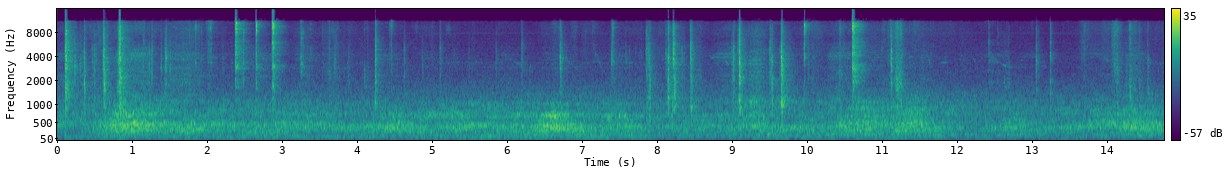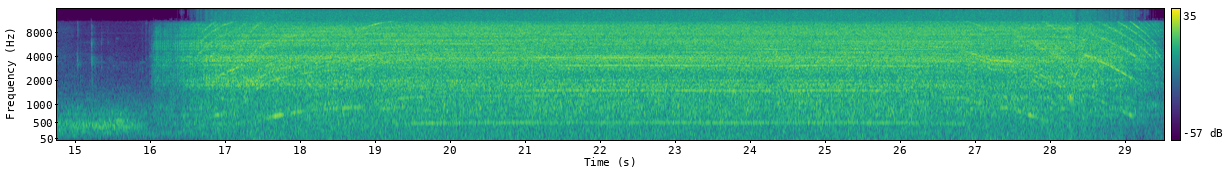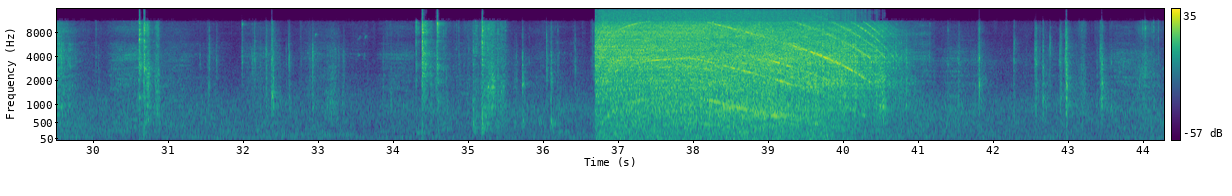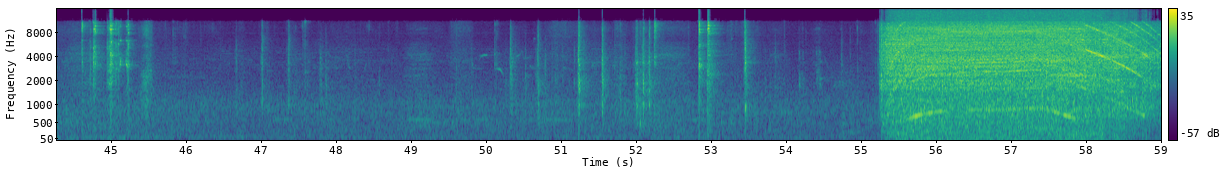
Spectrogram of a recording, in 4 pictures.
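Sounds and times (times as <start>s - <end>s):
electric hand drill drilling: 16.0s - 29.8s, 36.7s - 41.2s, 55.2s - 59.0s.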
